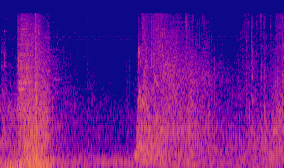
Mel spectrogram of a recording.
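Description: An axe whooshes and strikes with a heavy hit.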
